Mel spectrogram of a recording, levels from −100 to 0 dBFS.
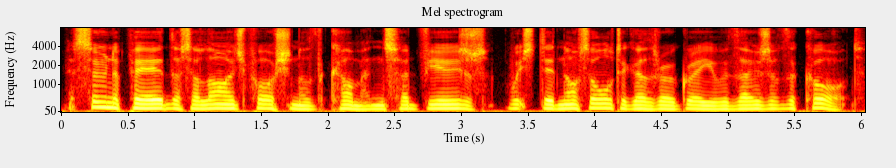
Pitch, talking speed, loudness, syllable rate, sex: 135 Hz, 220 wpm, -17 LUFS, 5.6 syllables/s, male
